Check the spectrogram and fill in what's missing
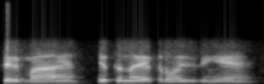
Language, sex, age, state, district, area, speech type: Tamil, male, 30-45, Tamil Nadu, Nagapattinam, rural, conversation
